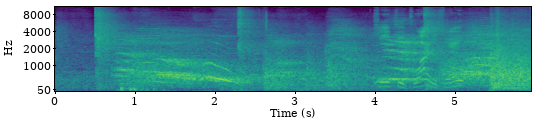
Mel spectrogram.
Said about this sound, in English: Who are we smacking with chairs?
